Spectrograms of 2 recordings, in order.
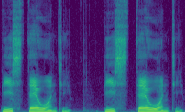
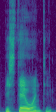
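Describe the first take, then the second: First: "pisteonti" drawn out slowly in parts, pis, teon, ti; slow teacher's demo of "pisteonti", stress on TE; slow sounding-out. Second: Said in the usual way. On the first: Shown as a demonstration. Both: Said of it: "Now let's add this suffix to it".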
